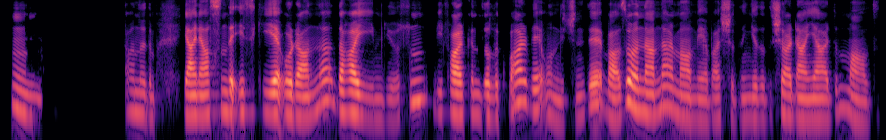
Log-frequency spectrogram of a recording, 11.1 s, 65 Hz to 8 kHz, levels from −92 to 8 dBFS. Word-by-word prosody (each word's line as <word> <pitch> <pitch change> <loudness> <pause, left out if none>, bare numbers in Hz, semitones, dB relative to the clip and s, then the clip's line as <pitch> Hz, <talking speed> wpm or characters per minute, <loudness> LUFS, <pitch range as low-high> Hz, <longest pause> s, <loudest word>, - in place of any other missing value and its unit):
Hımm. 155 -9 -9 1.0
Anladım. 165 -4 -12 0.4
Yani, 155 -1 +4
aslında 160 +3 +6
eskiye 170 0 +3
oranla 160 - 0
daha 170 -1 +5
iyiyim, 135 -3 -5
diyorsun. 240 - -9
Bir 165 -1 -18
farkındalık 155 -3 0
var 240 -3 0
ve 185 +1 -4
onun 150 -4 -13
için 140 +5 -15
de 115 +9 0
bazı 140 - +3
önlemler 190 0 +2
mi 160 -5 -8
almaya 135 -2 -6
başladın 135 0 -10
ya 140 -1 -9
da 135 -1 -17
dışarıdan 145 -3 -2
yardım 135 +5 -5
mı 175 -7 -9
aldın? 125 -3 -10
155 Hz, 145 wpm, -23 LUFS, 140-175 Hz, 1.0 s, aslında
